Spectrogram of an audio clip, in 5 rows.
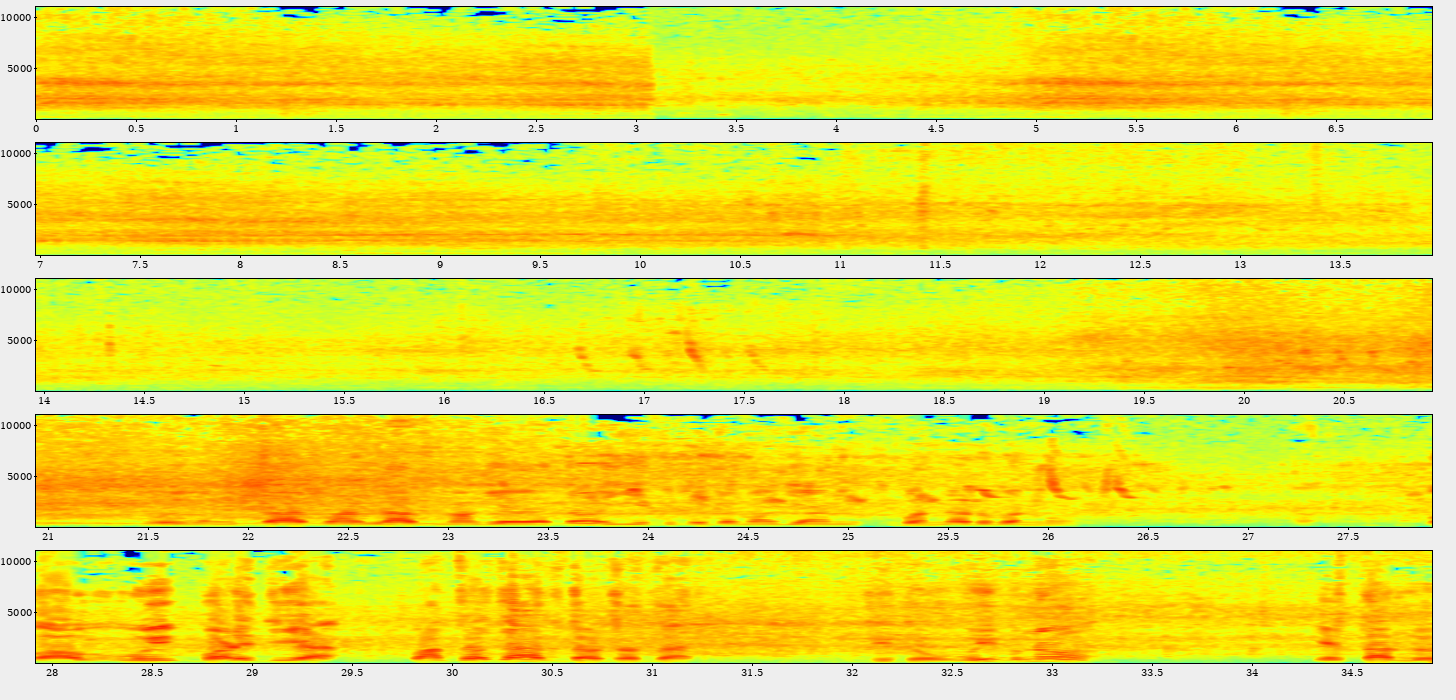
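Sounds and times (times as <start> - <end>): motor vehicles running: 0.0 - 34.9.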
